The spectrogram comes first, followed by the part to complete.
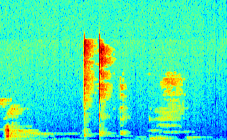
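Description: Faint computer mouse clicks: one click, then a quick pair about a second in, as code is selected and copied from a right-click menu.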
